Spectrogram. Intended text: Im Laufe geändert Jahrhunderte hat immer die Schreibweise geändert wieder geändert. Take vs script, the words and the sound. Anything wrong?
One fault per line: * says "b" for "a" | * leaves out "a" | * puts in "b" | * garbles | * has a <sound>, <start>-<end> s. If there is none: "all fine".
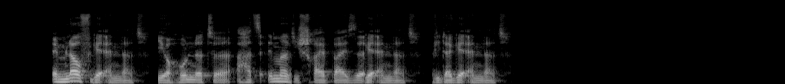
all fine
